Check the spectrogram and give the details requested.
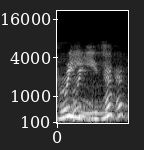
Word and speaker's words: breathe: So breath is a noun and we pronounce breathe as a verb.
